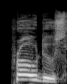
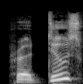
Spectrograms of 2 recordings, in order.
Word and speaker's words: produce: I put my stresses on produce labels, that first syllable, not produce, which means to make, which is an extremely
